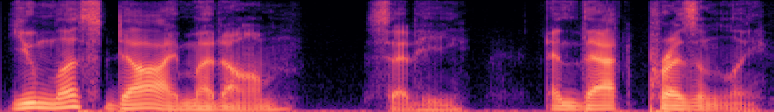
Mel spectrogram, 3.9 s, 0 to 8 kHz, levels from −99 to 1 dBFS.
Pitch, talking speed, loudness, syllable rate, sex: 90 Hz, 140 wpm, -19 LUFS, 3.9 syllables/s, male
